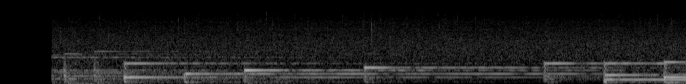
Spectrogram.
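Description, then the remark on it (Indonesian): A steady hiss of falling rain on a cold night runs throughout, with slow, soft piano-like notes playing over it every second or so. No voices are heard. “Malam ini, hujan tak kunjung reda.”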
